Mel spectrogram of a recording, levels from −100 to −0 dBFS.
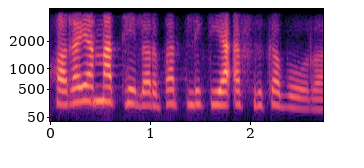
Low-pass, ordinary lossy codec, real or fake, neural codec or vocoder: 3.6 kHz; none; fake; codec, 24 kHz, 0.9 kbps, DualCodec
